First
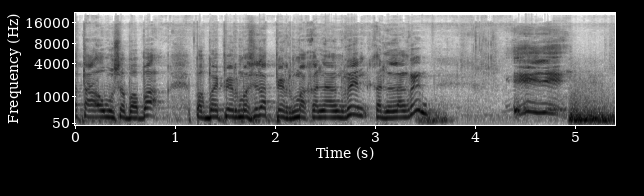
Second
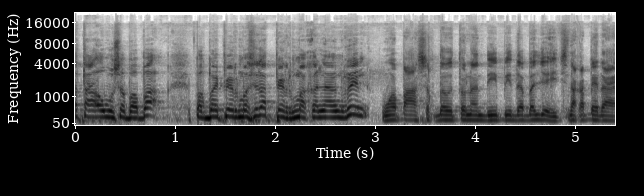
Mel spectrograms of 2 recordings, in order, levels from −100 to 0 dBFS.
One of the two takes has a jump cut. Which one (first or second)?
second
